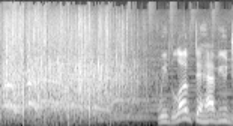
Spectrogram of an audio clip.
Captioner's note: audience cheering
